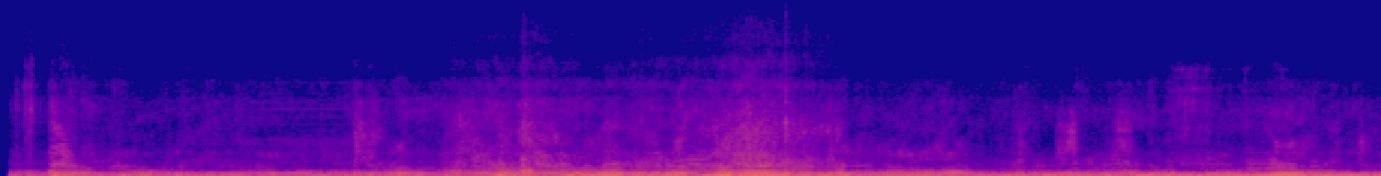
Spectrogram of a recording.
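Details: Honey bees humming at a rural backyard beehive: a dense, steady low drone with overlapping wavering buzzes of individual bees passing, continuous throughout without pause.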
